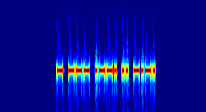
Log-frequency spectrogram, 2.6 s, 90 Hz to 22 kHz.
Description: Morse code, heard as a keyed tone, about 49 wpm, 700 Hz. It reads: TOPIC
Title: Sentences from Top 1200 Words - New Word Drill Alt - 50wpm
